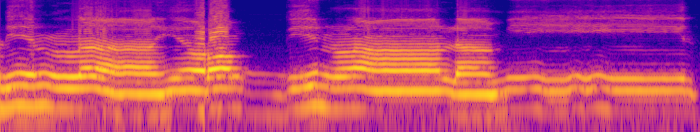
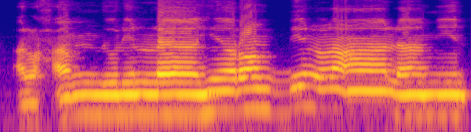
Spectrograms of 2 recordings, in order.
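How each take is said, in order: First: It is recited very slowly with long drawn-out sounds. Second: It is recited at a moderate, even pace.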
